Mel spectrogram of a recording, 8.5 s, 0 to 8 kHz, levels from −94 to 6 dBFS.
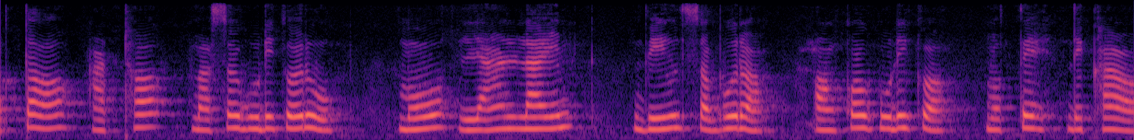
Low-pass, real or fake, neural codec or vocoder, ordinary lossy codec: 7.2 kHz; fake; codec, 16 kHz, 2 kbps, FunCodec, trained on Chinese and English, 25 frames a second; none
